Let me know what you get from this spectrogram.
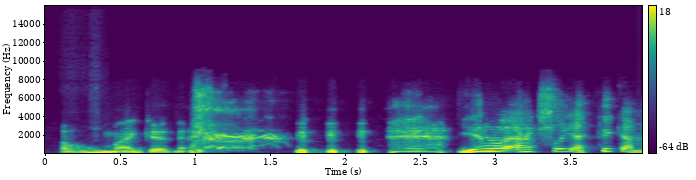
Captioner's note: laughs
